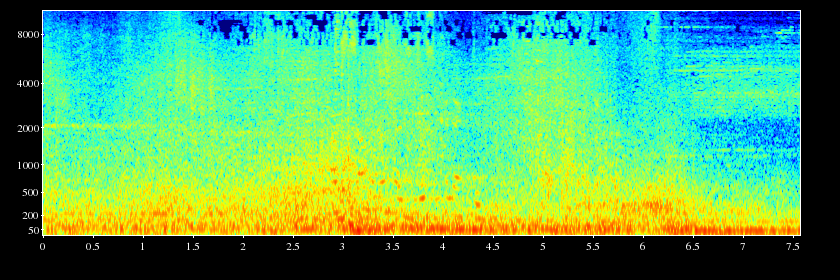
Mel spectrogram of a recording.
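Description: A crystal structure shatters with a loud crumbling explosion.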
